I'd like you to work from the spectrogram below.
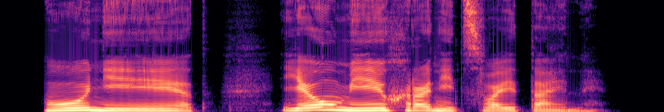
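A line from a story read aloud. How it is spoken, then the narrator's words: Laughing. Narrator (Russian): засмеялась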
